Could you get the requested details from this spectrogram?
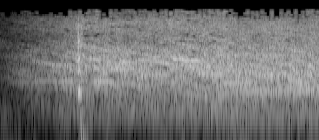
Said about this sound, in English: Do we have a reaction from the live studio audience back in Minneapolis?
